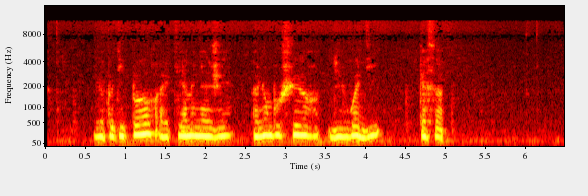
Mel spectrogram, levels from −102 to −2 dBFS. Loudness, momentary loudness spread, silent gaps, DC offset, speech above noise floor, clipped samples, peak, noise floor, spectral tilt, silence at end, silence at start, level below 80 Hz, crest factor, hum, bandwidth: -23 LUFS; 9 LU; none; under 0.1%; 39 dB; under 0.1%; -10 dBFS; -60 dBFS; -8.5 dB/octave; 1.5 s; 0.6 s; -54 dBFS; 12 dB; none; 11 kHz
